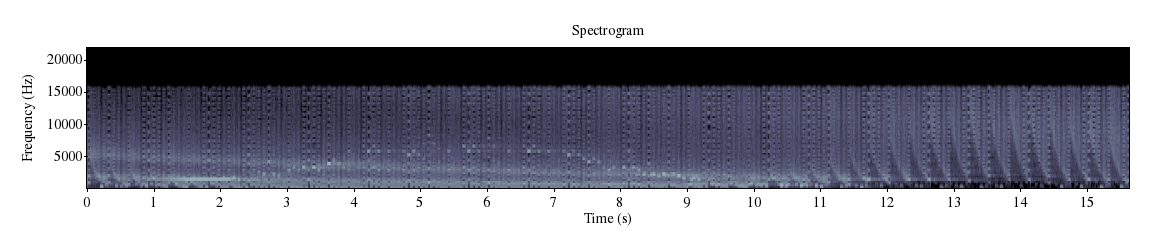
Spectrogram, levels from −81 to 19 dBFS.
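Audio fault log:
0.79–2.22 s, loudspeaker feedback squeal: a microphone picked up the loudspeaker it was driving, and around 1.6 kHz the loop gain went above one, so that frequency kept recirculating and reinforcing itself. The result is a single steady tone that swells over roughly three quarters of a second into a piercing squeal about 10 dB above the surrounding sound, then ends at 2.22 s.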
